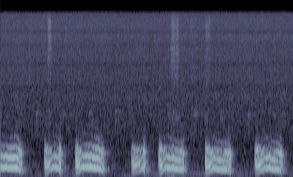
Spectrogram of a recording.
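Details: Pet pigeon described as very happy gives low, throaty, wavering coos in seven short bursts, roughly one every second, in a quiet indoor space.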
